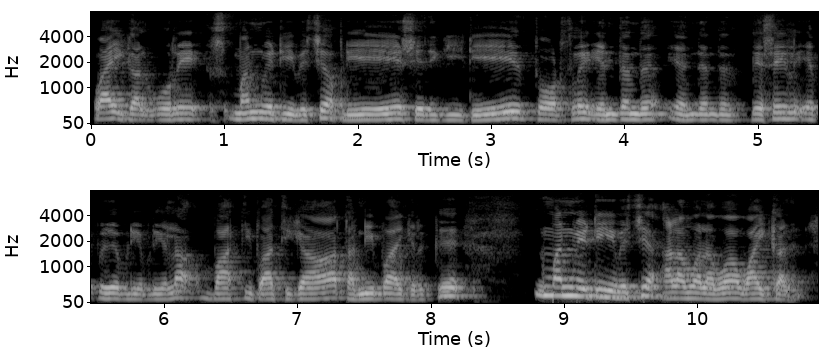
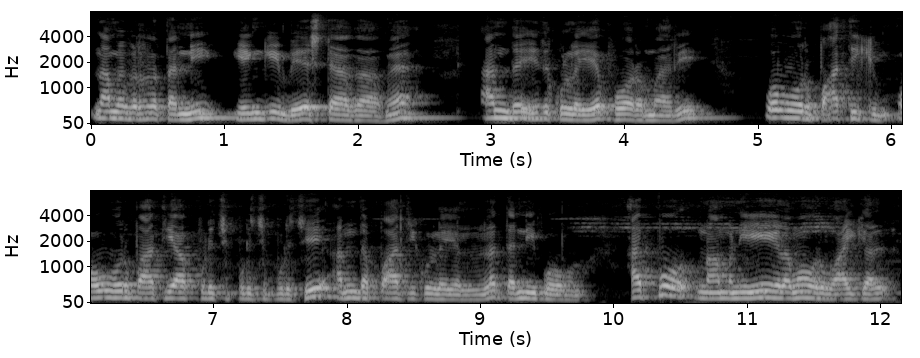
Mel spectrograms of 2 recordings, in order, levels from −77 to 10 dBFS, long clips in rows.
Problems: none marked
